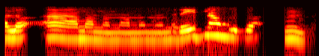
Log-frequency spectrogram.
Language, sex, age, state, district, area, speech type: Tamil, female, 18-30, Tamil Nadu, Tirunelveli, urban, conversation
